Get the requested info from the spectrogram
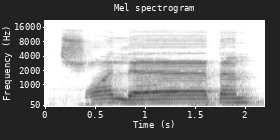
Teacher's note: صاد کو پر کیجئے. حروف مستعلیہ ہے. لام بھی باریک اور تا بھی باریک. جب ہجے کریں گے تو اس کو لام کھڑا زبر لا پڑھیں گے.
